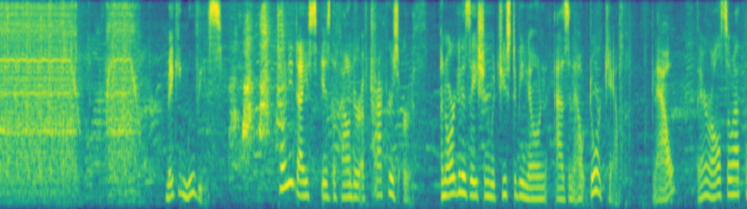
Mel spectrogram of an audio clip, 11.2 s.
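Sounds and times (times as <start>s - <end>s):
sewing machine running: 0.0s - 2.1s
speech: 2.5s - 11.2s.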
